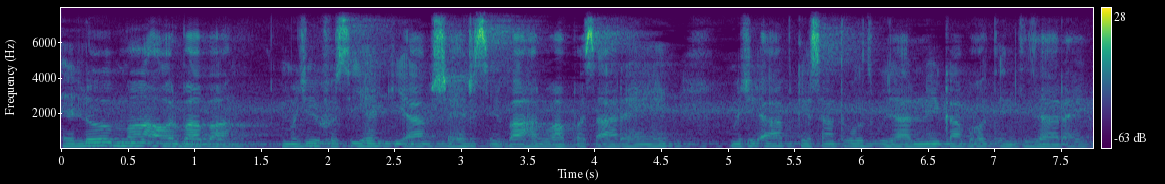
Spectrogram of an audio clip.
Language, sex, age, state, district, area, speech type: Urdu, male, 18-30, Uttar Pradesh, Balrampur, rural, spontaneous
